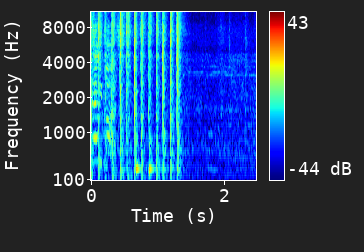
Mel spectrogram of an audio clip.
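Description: Fast hand drumming on wooden cajons, a dense roll of strikes that stops abruptly about a second and a quarter in.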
